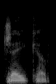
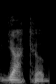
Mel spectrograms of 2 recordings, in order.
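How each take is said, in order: First: The name is said with English pronunciation. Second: The name is said with Scandinavian pronunciation. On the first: "And then there's Jacob because it's like spelled J A K O B" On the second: "the Scandinavian um, pronunciation, which is Jakob"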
